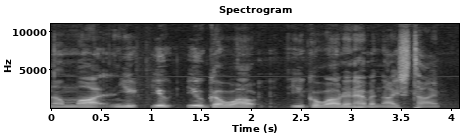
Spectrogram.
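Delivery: woman's voice.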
